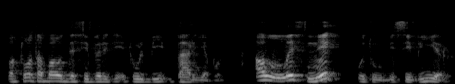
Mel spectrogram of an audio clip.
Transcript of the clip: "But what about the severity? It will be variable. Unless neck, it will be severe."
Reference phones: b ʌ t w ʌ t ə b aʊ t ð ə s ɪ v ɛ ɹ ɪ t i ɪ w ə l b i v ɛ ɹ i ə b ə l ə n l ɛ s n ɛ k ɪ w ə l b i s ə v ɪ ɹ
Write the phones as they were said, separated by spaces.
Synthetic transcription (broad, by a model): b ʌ t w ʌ t ə b aʊ t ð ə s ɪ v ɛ ɹ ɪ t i ɪ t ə l b i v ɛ ɹ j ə b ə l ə l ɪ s n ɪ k ɪ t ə l b i s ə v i ɹ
